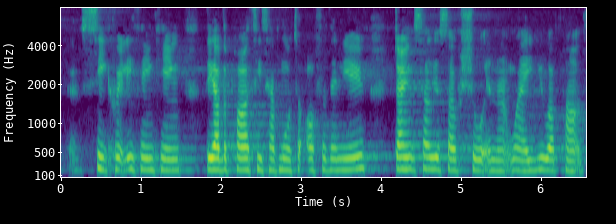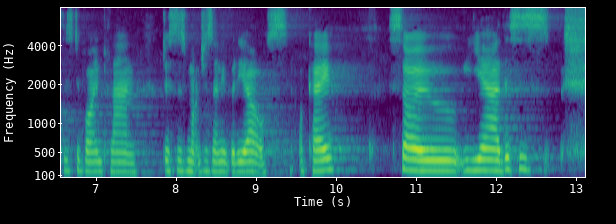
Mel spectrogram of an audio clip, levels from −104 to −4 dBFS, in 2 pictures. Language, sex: English, female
